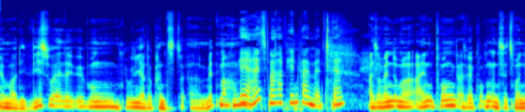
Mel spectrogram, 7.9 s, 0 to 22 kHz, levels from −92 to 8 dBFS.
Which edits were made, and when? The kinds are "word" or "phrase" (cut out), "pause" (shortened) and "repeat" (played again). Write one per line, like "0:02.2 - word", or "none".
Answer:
none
